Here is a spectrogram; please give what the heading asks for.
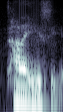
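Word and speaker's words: Ta-Nehisi: is what it is how do we say this guy's name again it's a tanahisi all right all right that's right let's rock and roll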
